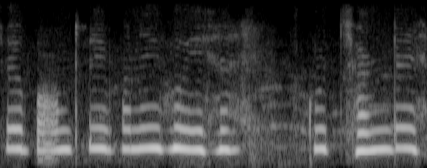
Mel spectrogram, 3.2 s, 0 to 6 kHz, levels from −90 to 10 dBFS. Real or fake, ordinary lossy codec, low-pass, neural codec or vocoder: fake; Opus, 24 kbps; 5.4 kHz; codec, 44.1 kHz, 7.8 kbps, DAC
